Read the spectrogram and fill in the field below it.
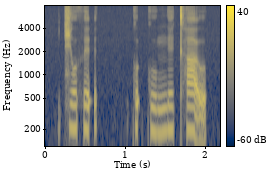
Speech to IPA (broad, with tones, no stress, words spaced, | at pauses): t͡ɕo˦θɪ˦ʔ | kʊ˦ʔku˨ŋe˦kʰa̰˦˨ʊ̯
